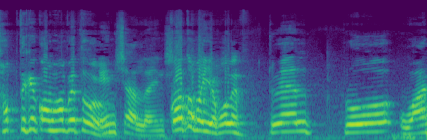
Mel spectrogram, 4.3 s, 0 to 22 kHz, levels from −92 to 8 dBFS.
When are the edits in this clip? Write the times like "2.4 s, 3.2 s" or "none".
none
